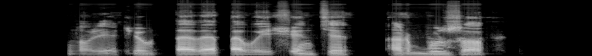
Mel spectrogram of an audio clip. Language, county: Lithuanian, Alytus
